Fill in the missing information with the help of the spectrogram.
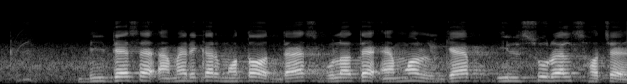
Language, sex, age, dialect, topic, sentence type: Bengali, male, 18-24, Jharkhandi, banking, statement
